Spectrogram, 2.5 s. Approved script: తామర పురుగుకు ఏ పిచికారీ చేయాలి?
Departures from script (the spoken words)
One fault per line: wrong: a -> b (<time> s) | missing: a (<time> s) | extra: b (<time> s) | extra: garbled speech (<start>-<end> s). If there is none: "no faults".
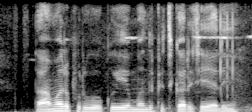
extra: మందు (1.3 s)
